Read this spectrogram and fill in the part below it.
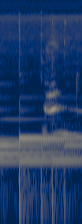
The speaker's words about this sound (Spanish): Ay, se despertó el gato. ¿Va a seguir llorando?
